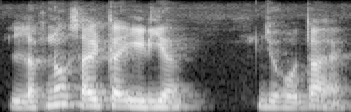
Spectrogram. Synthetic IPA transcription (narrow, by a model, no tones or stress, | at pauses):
lɐfʰnaʊsaːɪɖ̚kaeːɽija | d͡ʒoːɦoːt̪aɦɛː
